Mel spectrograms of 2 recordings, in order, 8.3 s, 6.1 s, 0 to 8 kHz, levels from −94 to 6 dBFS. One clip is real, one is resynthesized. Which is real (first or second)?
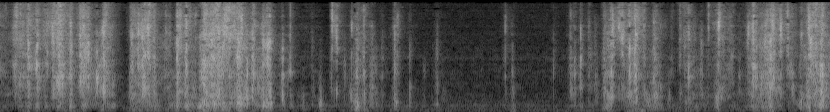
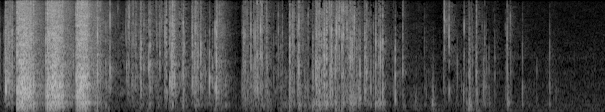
second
